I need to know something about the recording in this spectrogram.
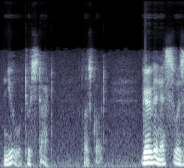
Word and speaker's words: Gervinus: Gervinus was his name. I'm going to spell it that way.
